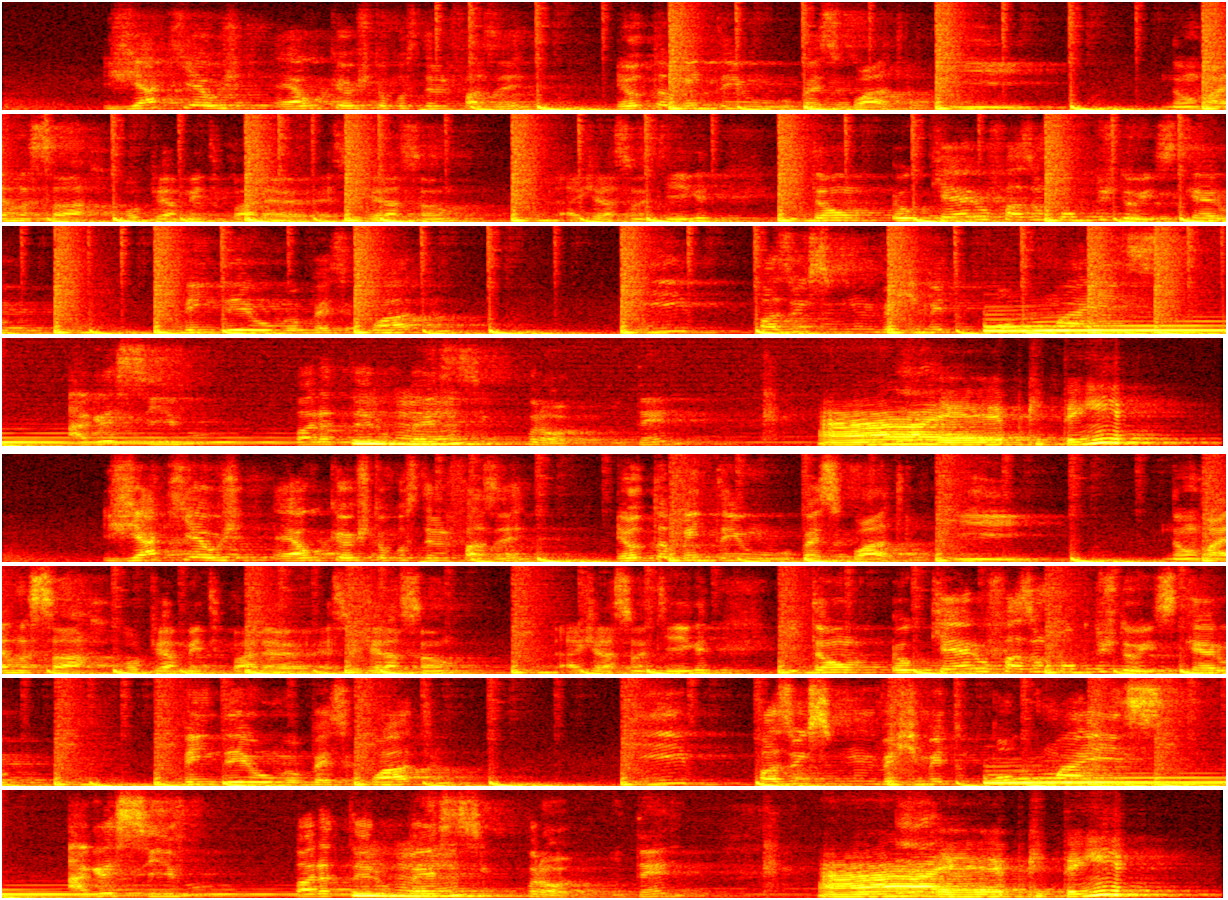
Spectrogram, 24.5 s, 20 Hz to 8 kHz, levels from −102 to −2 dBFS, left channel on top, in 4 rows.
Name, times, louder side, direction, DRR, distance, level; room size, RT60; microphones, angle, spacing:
voice 1, 0.5-2.7 3.1-5.2 5.8-8.4 8.9-12.3 13.2-14.5 15.4-15.7 16.0-18.1 18.7-19.4 19.8-21.8 22.0-22.2 22.8-23.1, right 2 dB, 30° right, 2 dB, 1.7 m, -32 dB
sound 1, 2.1-3.0 3.3-4.4 4.7-5.0 5.3-5.7 6.0-8.4 8.7-9.7 10.0-10.4 10.7-11.0 11.3-13.7 14.0-15.0 15.3-15.7 16.0-16.4 16.7-18.5, left 1 dB, 40° left, 1.2 m, -27 dB
Guitar, 17.2-21.1, left 3 dB, 65° left, 2.9 m, -26 dB
voice 2, 20.1-20.7 22.4-24.0, right 1 dB, ahead, 1 dB, 1.3 m, -21 dB
22.0 x 19.0 x 6.9 m, 1.2 s
head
